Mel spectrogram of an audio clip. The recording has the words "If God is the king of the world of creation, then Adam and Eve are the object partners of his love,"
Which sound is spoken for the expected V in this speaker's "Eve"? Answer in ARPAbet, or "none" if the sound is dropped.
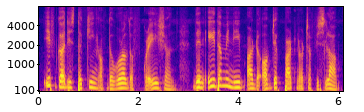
B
